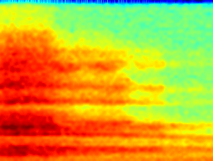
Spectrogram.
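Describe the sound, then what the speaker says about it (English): A single slow, airy exhalation during a calming yoga session for sleep, close and soft, fading out over about two seconds with no talking. "let's take a deep breath in together and a deep breath out."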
